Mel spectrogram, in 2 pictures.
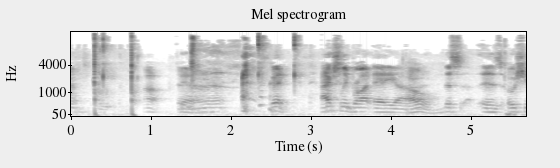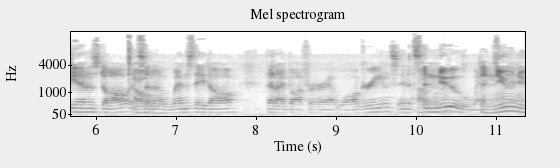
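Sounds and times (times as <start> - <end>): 
hand clapping a rhythm: 0.3 - 0.9
speech: 1.0 - 11.3.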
